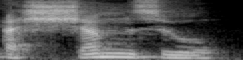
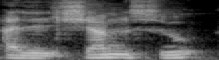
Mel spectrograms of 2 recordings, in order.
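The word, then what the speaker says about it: الشمس: And he's like, yeah, you say Ash-Shamsu wa duhaha, not Al-Shamsu.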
